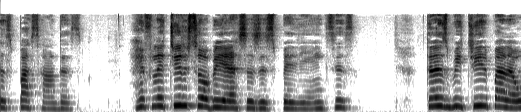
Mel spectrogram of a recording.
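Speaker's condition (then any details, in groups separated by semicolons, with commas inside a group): Amyotrophic lateral sclerosis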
